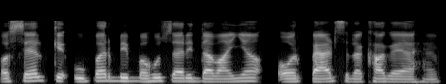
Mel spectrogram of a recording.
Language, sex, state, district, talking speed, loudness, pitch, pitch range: Hindi, male, Jharkhand, Palamu, 160 wpm, -20 LUFS, 140 Hz, 130-155 Hz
